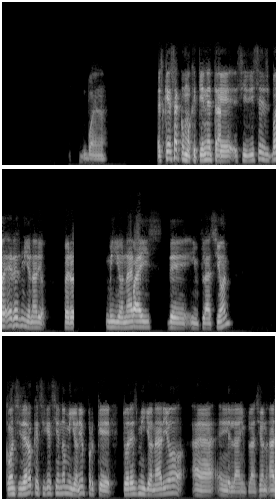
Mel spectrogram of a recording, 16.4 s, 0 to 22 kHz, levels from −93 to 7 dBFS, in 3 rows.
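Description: Damaged data in a compressed stream corrupts frames, so the decoder misreads them and loses sync while hunting for the next frame header. The speech is broken by brief chirps or blips at 4.35–4.37 s, 6.89–6.91 s, 8.08 s, 12.48–12.50 s and 15.47 s.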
